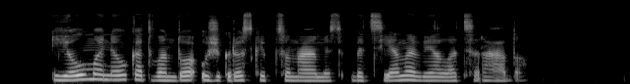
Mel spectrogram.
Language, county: Lithuanian, Vilnius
